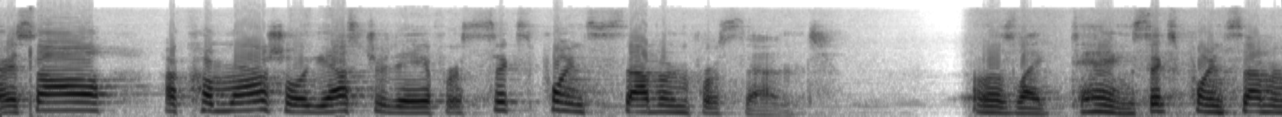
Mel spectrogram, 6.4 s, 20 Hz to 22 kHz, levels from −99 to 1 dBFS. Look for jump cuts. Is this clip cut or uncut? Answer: uncut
